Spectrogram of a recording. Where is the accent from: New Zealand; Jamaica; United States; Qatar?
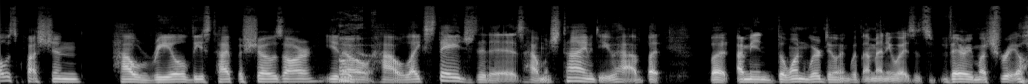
Qatar; So my dad's Egyptian, my mom's Bolivian. I grew up in Qatar, in a Brazilian community there, because my mom went to Brazil to study and we have family there.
